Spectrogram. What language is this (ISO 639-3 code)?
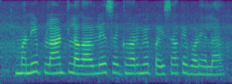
bho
